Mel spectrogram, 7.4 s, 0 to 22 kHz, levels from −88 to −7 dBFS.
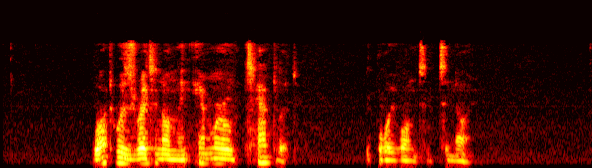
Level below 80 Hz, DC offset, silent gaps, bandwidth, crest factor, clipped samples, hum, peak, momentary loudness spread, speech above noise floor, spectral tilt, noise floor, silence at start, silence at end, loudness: -68 dBFS; under 0.1%; none; 8.4 kHz; 20 dB; under 0.1%; none; -6 dBFS; 15 LU; 45 dB; -5 dB/octave; -69 dBFS; 1.15 s; 1.55 s; -25 LUFS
